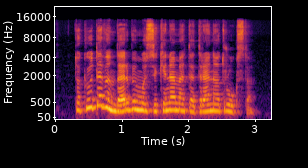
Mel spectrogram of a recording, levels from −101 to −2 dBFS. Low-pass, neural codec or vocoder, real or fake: 14.4 kHz; none; real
